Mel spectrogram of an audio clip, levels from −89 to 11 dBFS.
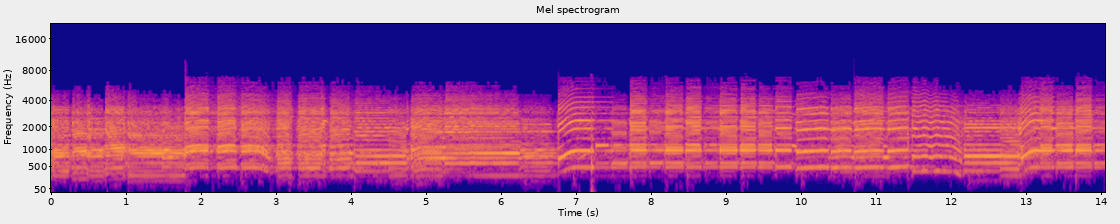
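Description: Corrupt frames are decoded at 3.17–3.20 s, 4.35 s and 7.20–7.24 s. Damaged compressed data was played anyway, throwing energy onto wrong frequencies. Each is a brief squeak or noise burst, near full scale at 3.2 and 7.2 s and quieter at 4.35 s. A dropout would leave a gap instead.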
